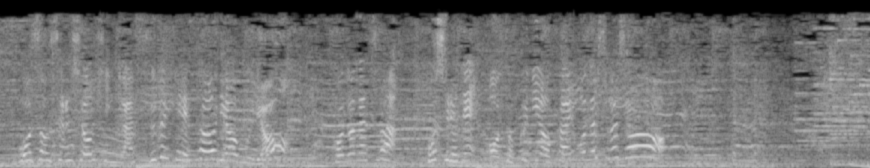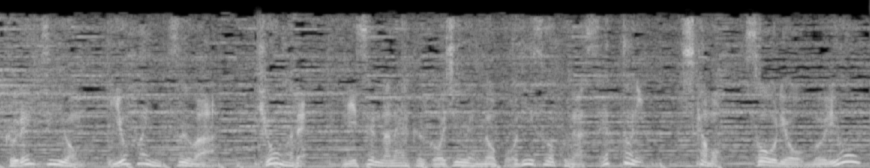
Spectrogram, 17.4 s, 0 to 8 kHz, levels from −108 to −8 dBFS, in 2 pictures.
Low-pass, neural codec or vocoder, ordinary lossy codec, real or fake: 7.2 kHz; none; AAC, 32 kbps; real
